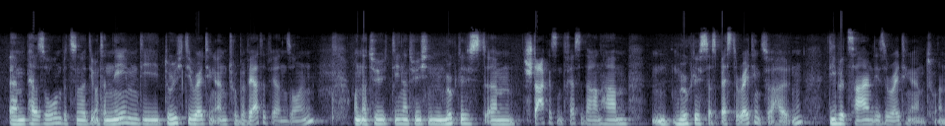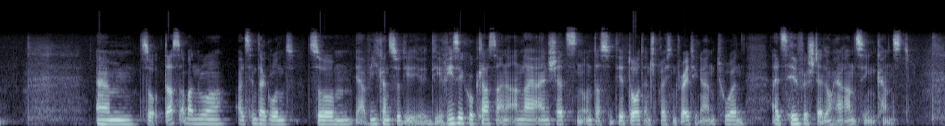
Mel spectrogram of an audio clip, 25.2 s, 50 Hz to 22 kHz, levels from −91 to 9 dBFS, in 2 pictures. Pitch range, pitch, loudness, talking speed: 125-140 Hz, 130 Hz, -18 LUFS, 145 wpm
